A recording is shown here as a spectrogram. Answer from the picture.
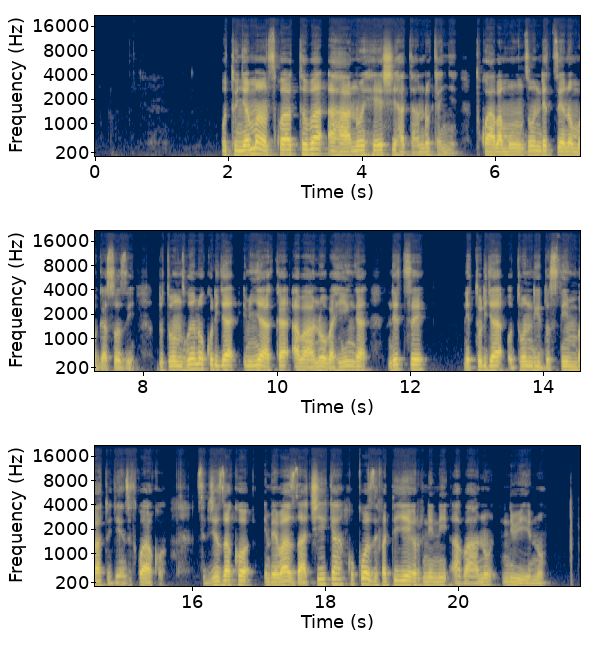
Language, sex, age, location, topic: Kinyarwanda, male, 25-35, Nyagatare, agriculture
